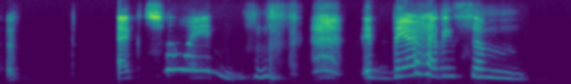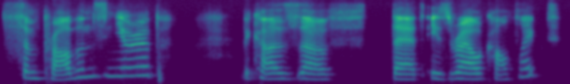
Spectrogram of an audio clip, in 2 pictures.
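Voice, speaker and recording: Lady guest, bright voice, kinda stop-start, dull muffled call audio. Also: on the high side, sing-song, no room sound. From Brazil. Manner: halting, restarts often, laughs between phrases. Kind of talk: casual podcast chat.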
